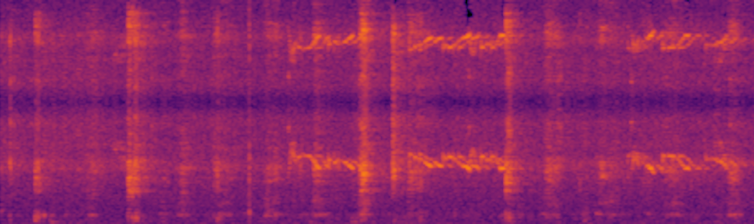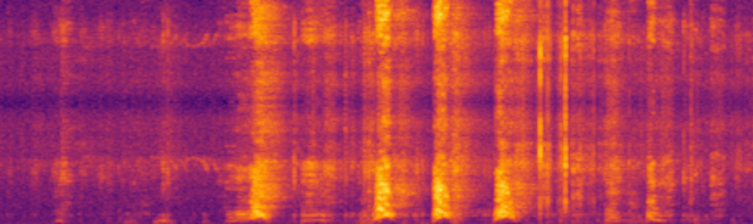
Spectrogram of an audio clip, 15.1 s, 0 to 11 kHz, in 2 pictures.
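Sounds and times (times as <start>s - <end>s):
dog barking: 9.9s - 10.4s, 11.3s - 12.9s.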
